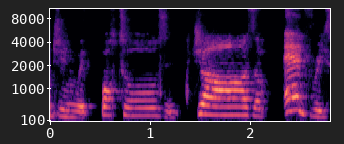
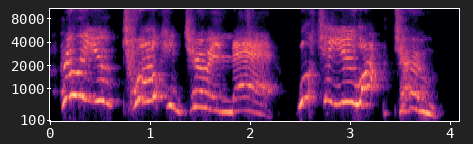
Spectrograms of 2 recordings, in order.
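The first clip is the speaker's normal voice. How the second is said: put-on screechy, very high, loud old woman voice; 12 semitones higher, 6 dB louder than usual. Reading a story, Grandma calls to George from the next room, screechy voice. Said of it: "Came the screechy voice".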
